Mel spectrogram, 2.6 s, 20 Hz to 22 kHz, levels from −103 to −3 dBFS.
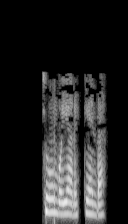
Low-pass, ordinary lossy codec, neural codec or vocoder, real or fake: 7.2 kHz; MP3, 24 kbps; vocoder, 22.05 kHz, 80 mel bands, WaveNeXt; fake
